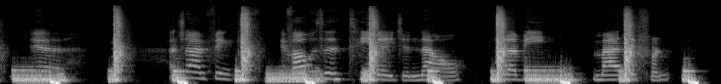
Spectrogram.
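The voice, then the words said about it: Speaks with a regional accent. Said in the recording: “The accent is so dope.”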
